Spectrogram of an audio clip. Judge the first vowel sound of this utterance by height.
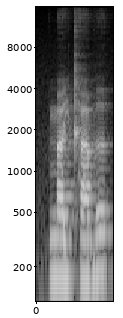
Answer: low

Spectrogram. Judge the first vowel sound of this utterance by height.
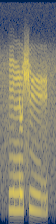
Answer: high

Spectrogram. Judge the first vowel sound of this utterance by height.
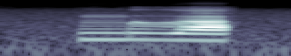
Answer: high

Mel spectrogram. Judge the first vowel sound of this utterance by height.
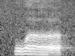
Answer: mid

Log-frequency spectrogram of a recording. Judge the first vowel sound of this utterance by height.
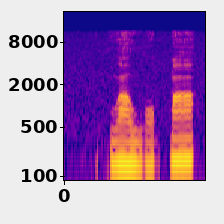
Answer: low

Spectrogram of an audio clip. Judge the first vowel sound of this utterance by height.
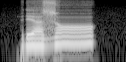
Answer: low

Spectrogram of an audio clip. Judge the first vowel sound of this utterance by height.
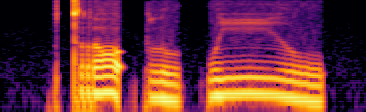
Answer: mid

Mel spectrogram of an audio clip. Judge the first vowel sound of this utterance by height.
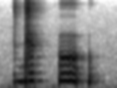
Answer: high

